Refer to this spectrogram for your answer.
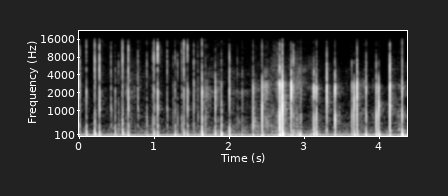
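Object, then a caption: Plastic squeeze tube. Long red nails rapidly tap and scratch the surface of a small red and white plastic squeeze tube of hand lotion, which is hollow and partly full. The result is a quick run of dry, crackly clicks with scraping between them. A few brighter, hollow plastic taps stand out in the second half over a faint low hum.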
